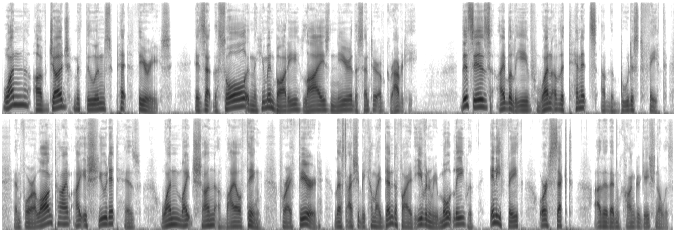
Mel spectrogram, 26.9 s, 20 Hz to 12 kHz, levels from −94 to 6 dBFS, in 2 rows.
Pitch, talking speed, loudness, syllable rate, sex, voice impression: 110 Hz, 145 wpm, -21 LUFS, 4.5 syllables/s, male, very masculine, very adult-like, slightly thick, cool, slightly refreshing, slightly reassuring, slightly wild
